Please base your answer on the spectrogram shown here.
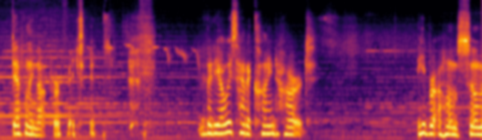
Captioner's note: chuckles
